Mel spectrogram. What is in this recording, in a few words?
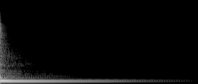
TOM, Real Drum Kit, POP KIT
